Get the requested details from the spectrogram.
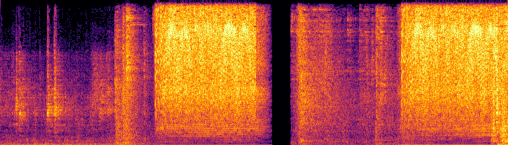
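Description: A loud transition sound effect, inserted by the show's editor to lead into an informal lightning round: dense, ratcheting mechanical whirring and clattering that cuts out for a split second midway, then surges back even fuller. No one speaks over it.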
